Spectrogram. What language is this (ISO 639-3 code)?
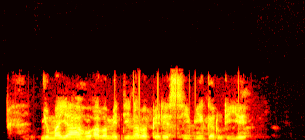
kin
